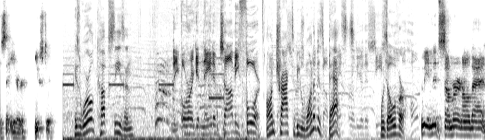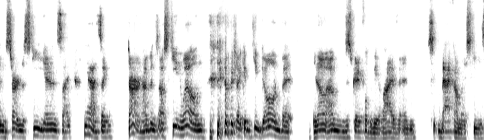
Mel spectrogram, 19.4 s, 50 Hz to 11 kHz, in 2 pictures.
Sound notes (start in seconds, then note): 3.1 start gate beeping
